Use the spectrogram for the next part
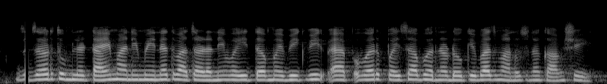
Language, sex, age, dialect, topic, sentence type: Marathi, female, 25-30, Northern Konkan, banking, statement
